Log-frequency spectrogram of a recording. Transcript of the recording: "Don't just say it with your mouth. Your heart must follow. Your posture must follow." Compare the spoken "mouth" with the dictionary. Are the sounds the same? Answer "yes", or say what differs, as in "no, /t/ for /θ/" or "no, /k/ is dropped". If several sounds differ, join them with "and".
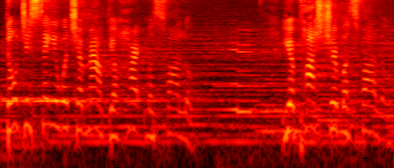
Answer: yes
